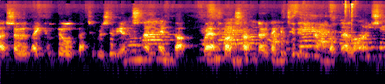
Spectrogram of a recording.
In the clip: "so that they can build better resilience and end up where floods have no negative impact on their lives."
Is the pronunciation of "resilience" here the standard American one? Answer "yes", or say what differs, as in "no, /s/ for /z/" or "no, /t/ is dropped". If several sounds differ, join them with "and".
yes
